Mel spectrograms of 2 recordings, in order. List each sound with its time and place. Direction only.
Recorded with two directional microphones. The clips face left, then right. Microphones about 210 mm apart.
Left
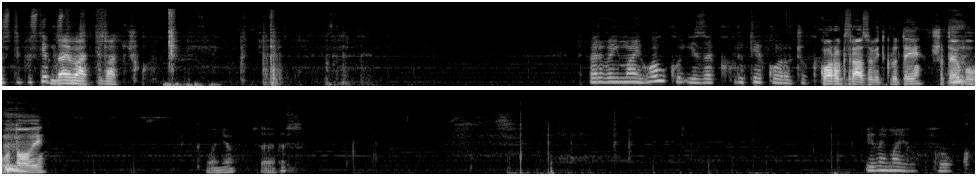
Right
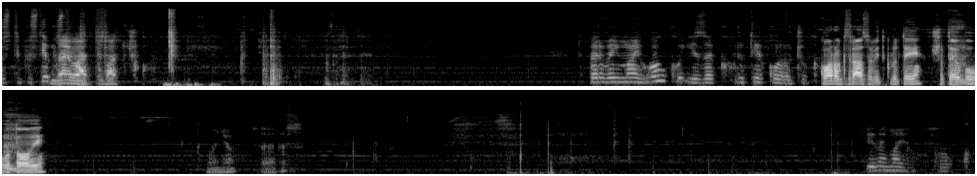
0.3 s speech: 55° left (ahead or behind)
5.8 s speech: 60° left (ahead or behind)
8.2 s speech: 15° left (ahead or behind)
9.0 s speech: centre (ahead or behind)
11.8 s speech: 45° left (ahead or behind)
18.3 s speech: 65° left (ahead or behind)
